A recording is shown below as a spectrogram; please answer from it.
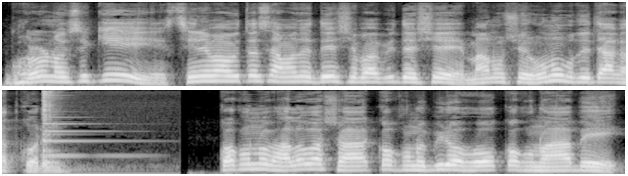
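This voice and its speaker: A man voicing a cheeky, quick-witted cartoon job candidate who explains things deferentially in colloquial Dhaka-accented Bangladeshi Bengali. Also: high-pitched, a little mellow, close to an everyday voice. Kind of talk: comic cartoon dialogue.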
